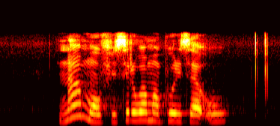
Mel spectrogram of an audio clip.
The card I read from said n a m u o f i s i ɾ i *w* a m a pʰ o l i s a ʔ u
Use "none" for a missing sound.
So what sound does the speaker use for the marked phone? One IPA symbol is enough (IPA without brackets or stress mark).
w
